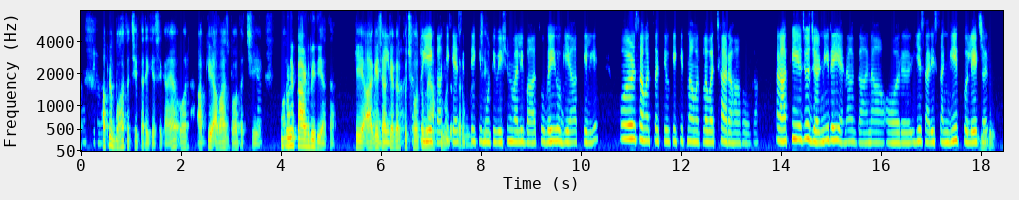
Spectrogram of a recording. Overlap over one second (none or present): present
